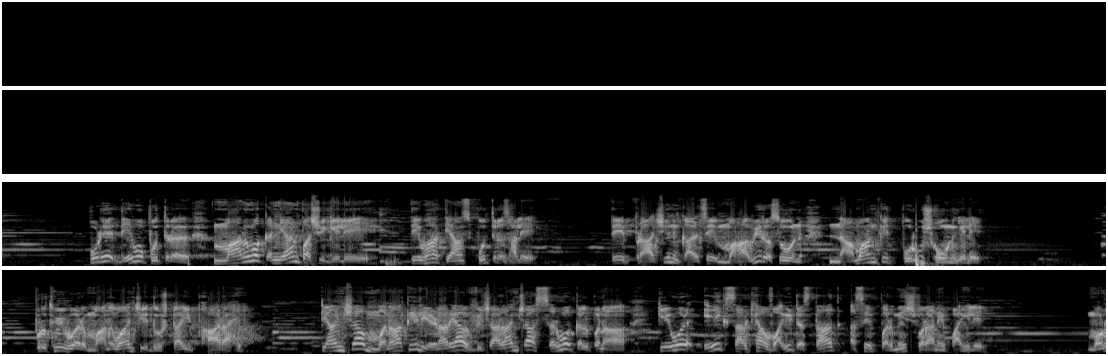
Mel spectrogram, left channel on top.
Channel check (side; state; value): left; silent; digital silence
